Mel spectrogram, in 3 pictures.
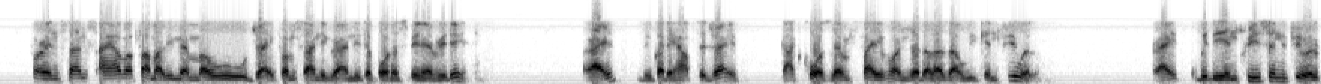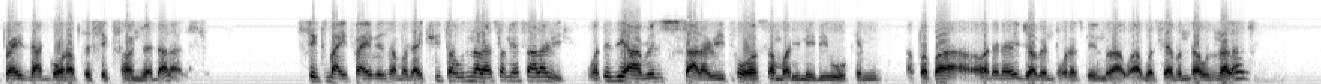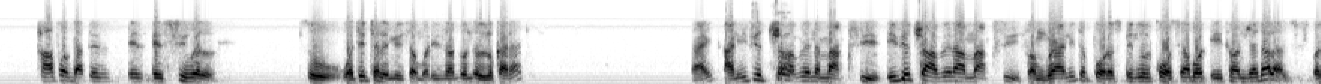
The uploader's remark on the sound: ON PHONE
